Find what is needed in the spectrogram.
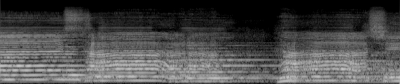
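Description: A mixed group of voices singing a slow Korean worship chorus with instrumental accompaniment, holding long notes that slide down at the ends of phrases.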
